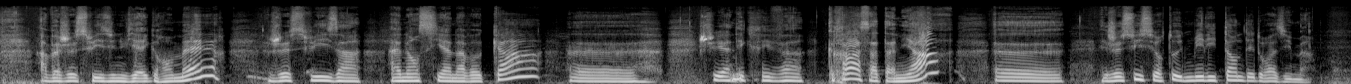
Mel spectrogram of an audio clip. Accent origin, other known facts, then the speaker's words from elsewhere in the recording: Paris, Île-de-France, France; born there; je suis née dans le 5e arrondissement.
